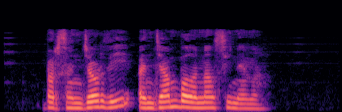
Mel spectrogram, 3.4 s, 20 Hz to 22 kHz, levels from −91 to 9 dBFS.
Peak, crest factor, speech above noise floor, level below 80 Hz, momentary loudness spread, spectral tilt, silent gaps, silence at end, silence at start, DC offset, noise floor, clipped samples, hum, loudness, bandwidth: -2 dBFS; 16 dB; 55 dB; -62 dBFS; 13 LU; -7 dB/octave; none; 0.75 s; 0.45 s; under 0.1%; -72 dBFS; under 0.1%; none; -18 LUFS; 7.6 kHz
